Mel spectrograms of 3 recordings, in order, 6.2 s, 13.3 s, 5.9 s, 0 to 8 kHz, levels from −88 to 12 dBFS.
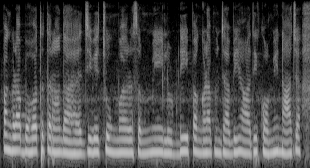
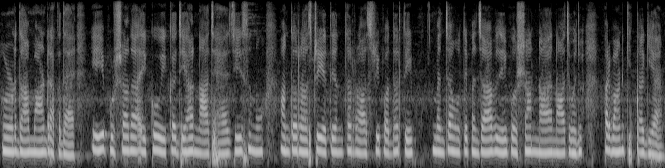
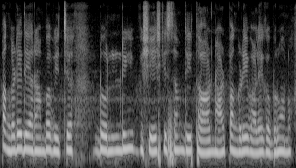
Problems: none marked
